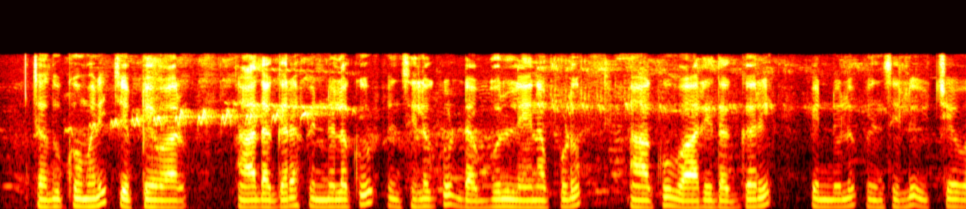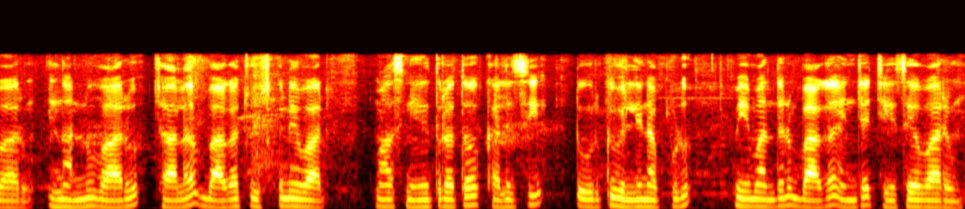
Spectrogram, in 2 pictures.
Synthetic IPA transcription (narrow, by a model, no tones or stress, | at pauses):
t͡ʃɐd̪ukuːmɐnit͡ʃepːɛːʋaːɾunaːd̪ɐɡːɐɾɐpʰenːulɐkupʰensilɐkuɖɐbːululɛːnɐpːuɽunaːkuʋaːɾid̪ɐɡːɐɾi | pʰe̞nːulupʰensilːuit͡ʃːɛːʋaːɾunɐnːuʋaːɾut͡ʃaːlaːbaːɡaːt͡ʃuːsu̥kunɛːʋaːɾu | maːsneːɦit̪ulɐt̪o̞ːkɐlisi | ʈuːɾkiʋe̞ɭːinɐpːuɽumiːmɐd̪ːɐnubaːɡaːeɲd͡ʒɐːjt͡ʃeːsɛːʋaːɾu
